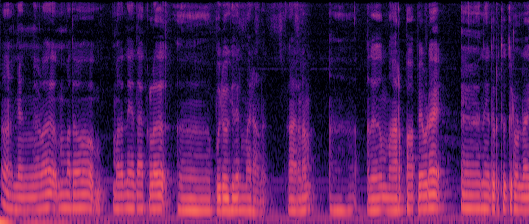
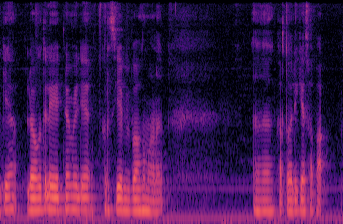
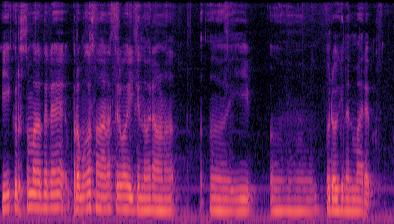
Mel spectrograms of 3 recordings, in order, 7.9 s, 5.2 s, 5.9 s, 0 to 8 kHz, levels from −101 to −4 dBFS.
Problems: background sounds at intervals, low volume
